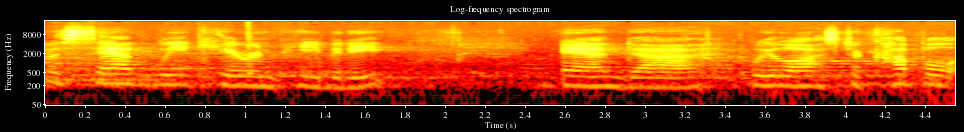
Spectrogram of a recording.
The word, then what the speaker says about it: Peabody: And I said, okay, but you know that's pronounced Peabody, right? And well, let me tell you, them was fighting words. So here I am, and I'm saying Peabody.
